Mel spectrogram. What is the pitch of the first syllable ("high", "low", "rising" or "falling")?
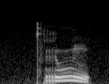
falling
